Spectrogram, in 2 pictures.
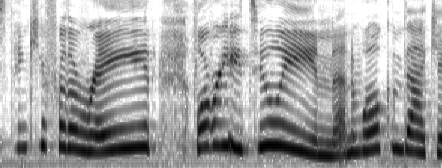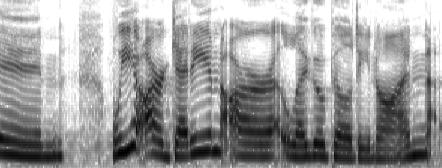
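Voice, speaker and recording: Female streamer, slightly high voice with a touch of congestion, chatty and informal, replying to viewers over background music. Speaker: livestream host. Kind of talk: casual live stream chat while building.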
